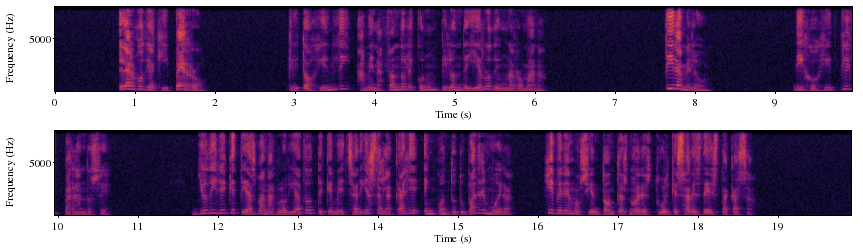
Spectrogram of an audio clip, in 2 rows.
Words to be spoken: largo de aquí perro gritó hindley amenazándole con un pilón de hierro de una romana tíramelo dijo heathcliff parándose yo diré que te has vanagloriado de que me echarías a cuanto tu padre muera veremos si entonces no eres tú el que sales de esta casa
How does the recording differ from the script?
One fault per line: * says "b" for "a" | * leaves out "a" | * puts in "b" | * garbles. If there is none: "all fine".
* puts in "la calle en"
* puts in "y"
